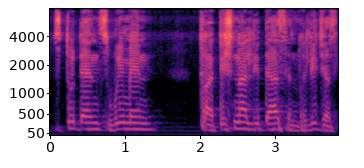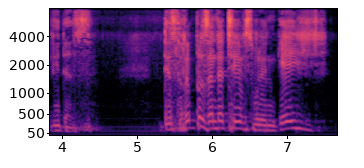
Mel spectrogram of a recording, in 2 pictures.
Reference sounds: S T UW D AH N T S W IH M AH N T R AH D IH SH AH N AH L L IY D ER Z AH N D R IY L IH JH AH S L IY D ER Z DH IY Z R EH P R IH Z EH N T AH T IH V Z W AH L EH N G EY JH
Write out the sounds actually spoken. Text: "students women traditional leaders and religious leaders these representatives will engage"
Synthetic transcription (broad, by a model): S T UW D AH N T S W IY M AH N T R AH D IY SH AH N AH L L IY D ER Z AH N D R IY L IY JH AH S L IY D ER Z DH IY S R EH P R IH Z EH N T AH T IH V S W AH L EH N G EY JH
